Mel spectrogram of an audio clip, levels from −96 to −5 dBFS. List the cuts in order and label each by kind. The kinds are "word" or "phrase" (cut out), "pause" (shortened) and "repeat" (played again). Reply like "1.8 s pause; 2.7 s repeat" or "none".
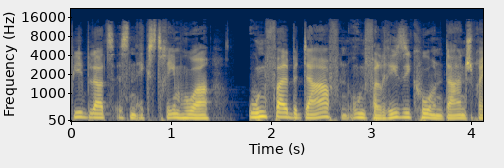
2.7 s word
